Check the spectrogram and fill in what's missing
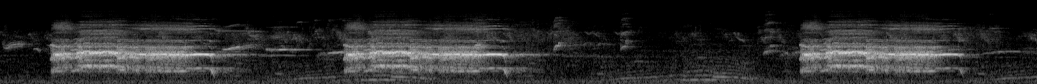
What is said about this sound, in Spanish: Lo que acabamos de escuchar es el ecosistema sonoro de campo.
